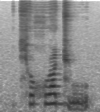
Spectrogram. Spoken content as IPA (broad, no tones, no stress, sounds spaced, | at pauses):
t͡ɕʰ ə χʷ ɑ d͡ʑ ṵ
